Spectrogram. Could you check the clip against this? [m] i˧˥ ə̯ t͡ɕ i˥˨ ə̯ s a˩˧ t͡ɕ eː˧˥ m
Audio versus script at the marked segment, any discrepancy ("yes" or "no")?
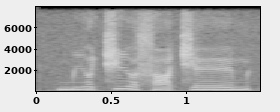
no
